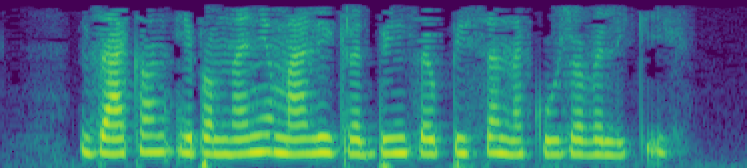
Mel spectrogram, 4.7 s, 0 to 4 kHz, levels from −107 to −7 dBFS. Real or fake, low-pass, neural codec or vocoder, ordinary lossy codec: fake; 3.6 kHz; vocoder, 22.05 kHz, 80 mel bands, WaveNeXt; MP3, 16 kbps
